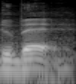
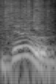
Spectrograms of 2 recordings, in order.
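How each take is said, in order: First: The name is said with a French pronunciation. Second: The name is said with a plain English pronunciation. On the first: This is how it is said in France. "That's how they pronounce it in France" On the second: This is how it is said in Canada. "That's what they say in Canada"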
